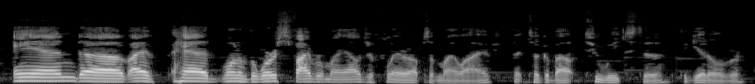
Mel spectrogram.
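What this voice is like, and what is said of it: Hoarse voice. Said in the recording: “I'm a little bit hoarse”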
